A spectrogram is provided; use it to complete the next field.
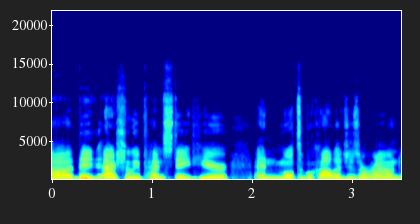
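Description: Moderate pace, medium pitch and fairly even intonation from a man, on a very clean recording with a silent background. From central New Jersey. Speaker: college radio host. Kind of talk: sports debate monologue. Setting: radio studio. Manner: repeats words, halting.

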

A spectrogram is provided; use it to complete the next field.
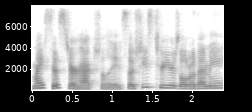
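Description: Her pitch sits in the medium range, but this woman's voice makes very wide pitch swings. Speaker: co-host. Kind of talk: casual chat.

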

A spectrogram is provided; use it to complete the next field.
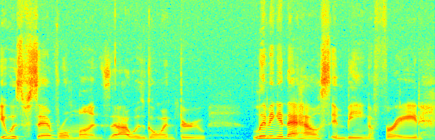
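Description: On a very clean recording with a silent background, a woman with an American accent uses a normal speaking voice at a fairly low pitch with ordinary pitch variation. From US, military family. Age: 20s. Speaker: podcast host. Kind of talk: solo podcast monologue. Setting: home recording, late night. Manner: casual, conversational.

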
